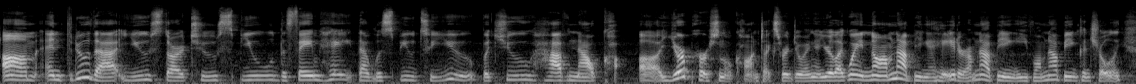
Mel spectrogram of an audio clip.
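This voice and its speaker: A woman talks at a moderate pace with hardly any pauses. Her medium pitch shows ordinary variation over noticeable background noise. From New York, Dominican family. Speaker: YouTuber. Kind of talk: commentary monologue. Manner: loud tendency; casual, many fillers.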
